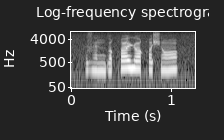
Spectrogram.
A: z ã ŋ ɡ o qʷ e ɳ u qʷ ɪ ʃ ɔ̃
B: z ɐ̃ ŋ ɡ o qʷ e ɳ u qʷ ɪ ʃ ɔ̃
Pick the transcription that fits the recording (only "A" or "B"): B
